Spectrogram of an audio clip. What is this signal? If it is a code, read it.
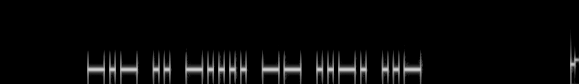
Morse code, heard as a keyed tone, about 22 wpm, 700 Hz. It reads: KI6MFU
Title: USA Call Signs Repeated 3x 22wpm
